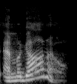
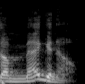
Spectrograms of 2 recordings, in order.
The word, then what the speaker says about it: Omegano: It's like, it's Emigano. And he's like, no, it's Omegano, like oregano.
